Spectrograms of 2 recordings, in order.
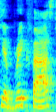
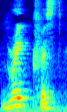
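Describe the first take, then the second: First: The ending sounds like the word fast. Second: The ending is reduced, unlike the word fast. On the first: The speaker calls it wrong. "we cannot say, of course, here breakfast" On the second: The speaker calls it right. "We say breakfast"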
